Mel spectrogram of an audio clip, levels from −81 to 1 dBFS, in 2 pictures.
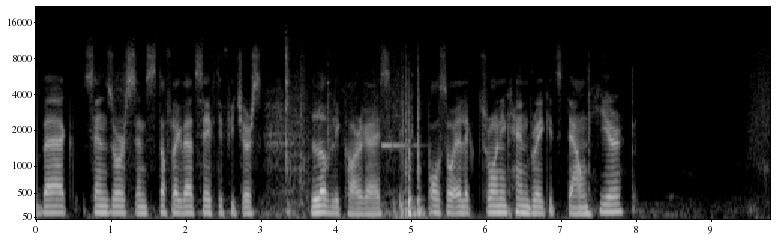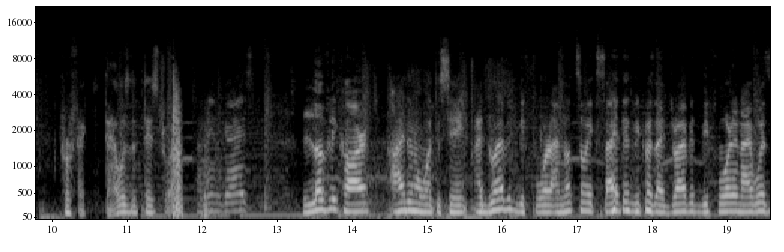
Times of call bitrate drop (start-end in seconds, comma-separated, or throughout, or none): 14.16-17.75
